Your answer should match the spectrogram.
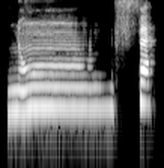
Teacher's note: So you're not pronouncing noon with your tongue. You're just keeping the sound in your nose and preparing your mouth to say fa. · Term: ikhfa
